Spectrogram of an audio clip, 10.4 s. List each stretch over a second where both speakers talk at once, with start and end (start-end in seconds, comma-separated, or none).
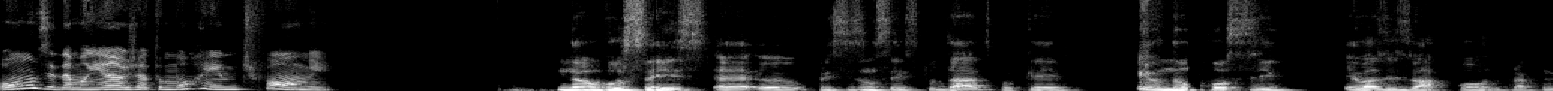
none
